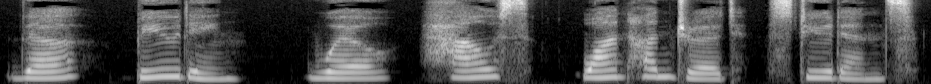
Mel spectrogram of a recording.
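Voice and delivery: slow, careful word-by-word read. Shown as a demonstration. Teacher reading slowly for students. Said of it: "慢慢来读".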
